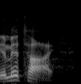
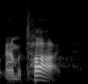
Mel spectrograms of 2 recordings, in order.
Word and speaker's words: Amittai: And we would probably, as in our culture, we would say Amittai. We would tend to accent the middle. Well, they always accent the Hebrew. It's on the back syllable. It's not Habakkuk, it's Habakkuk. And so Amittai, you know, it puts the emphasis there.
